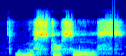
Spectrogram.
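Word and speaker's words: Worcester sauce: that word difficult for for many people to pronounce Worster sauce garlic and mayonnaise so it's a very strong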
